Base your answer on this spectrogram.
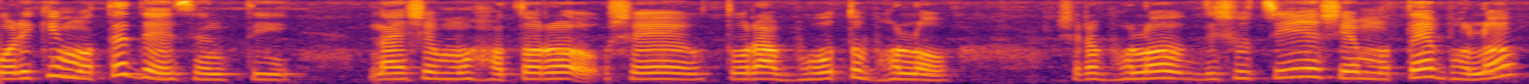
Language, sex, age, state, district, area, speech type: Odia, female, 30-45, Odisha, Malkangiri, urban, spontaneous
